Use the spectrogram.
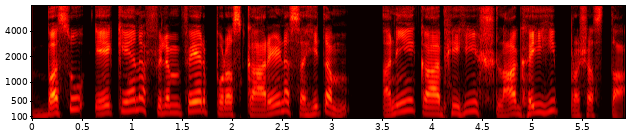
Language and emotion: Sanskrit, neutral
